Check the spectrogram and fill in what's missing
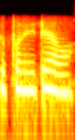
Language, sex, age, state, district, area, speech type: Odia, female, 18-30, Odisha, Jagatsinghpur, rural, conversation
